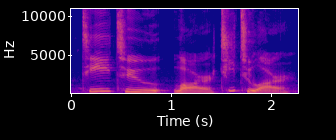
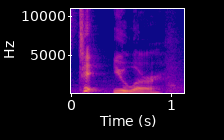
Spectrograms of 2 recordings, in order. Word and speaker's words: titular: How was I saying it? I was like, titular. But it's titular.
